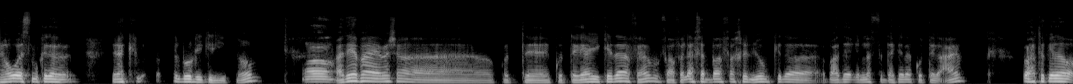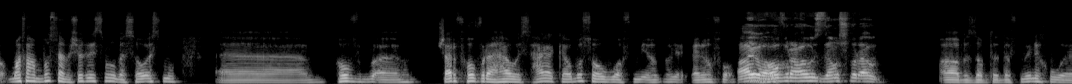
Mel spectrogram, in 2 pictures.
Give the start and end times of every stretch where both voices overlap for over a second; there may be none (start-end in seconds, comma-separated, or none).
none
